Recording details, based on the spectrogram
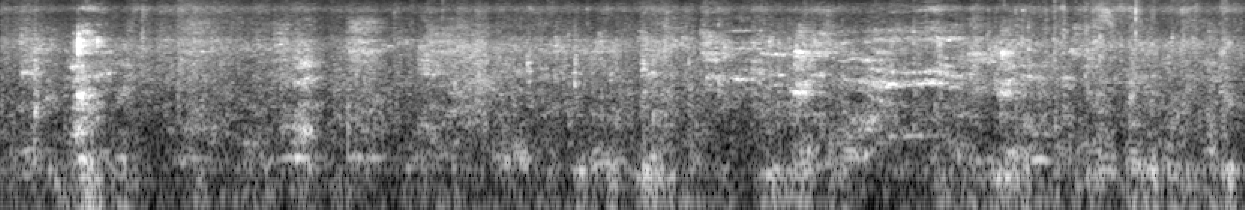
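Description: Fattening pigs on a farm grunt and squeal close by as they are given feed, over splashing water and a busy pen clatter, with faint talk mixed in.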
